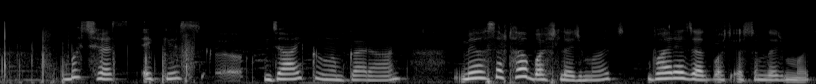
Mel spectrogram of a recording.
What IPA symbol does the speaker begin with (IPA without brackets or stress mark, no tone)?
b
